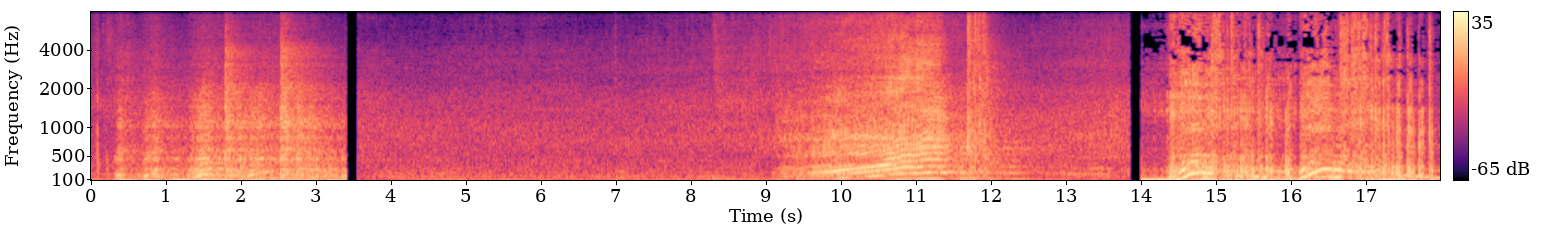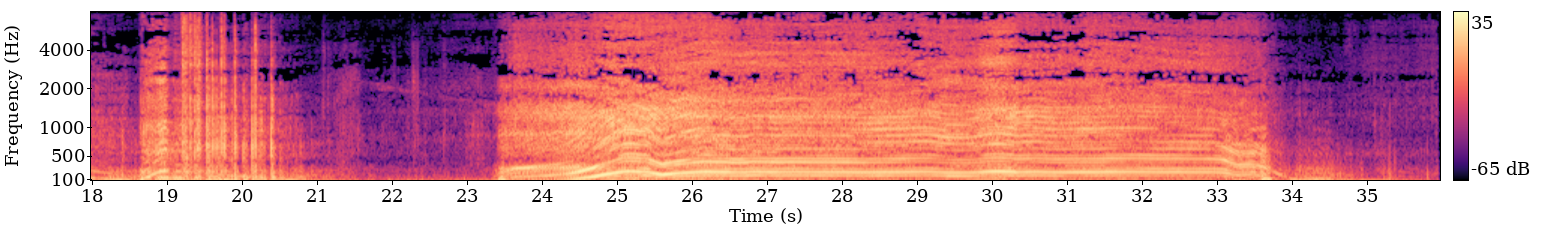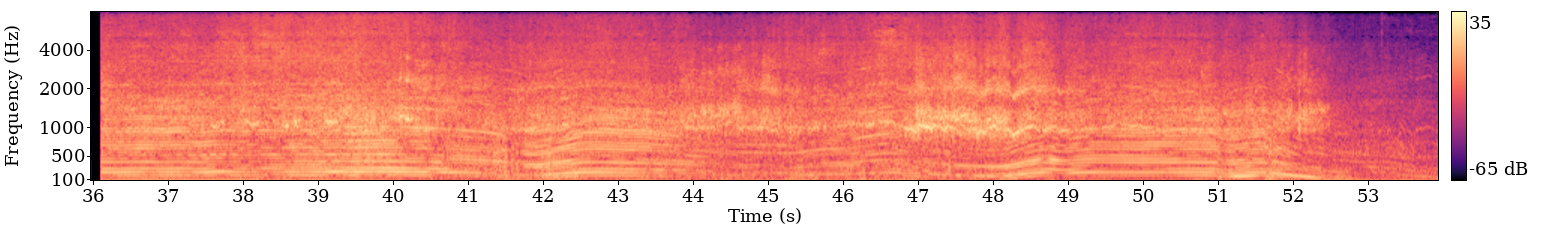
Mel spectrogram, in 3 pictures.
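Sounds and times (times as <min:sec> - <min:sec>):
car engine revving: 0:00.0 - 0:03.4
tyres squealing and skidding: 0:21.3 - 0:33.6, 0:36.2 - 0:53.9.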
